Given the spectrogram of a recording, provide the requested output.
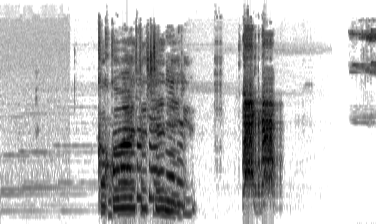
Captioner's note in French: Bow-wow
